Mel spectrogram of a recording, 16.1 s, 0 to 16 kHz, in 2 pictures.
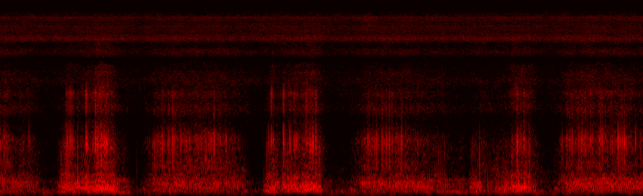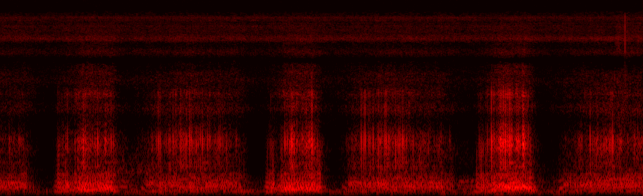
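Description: Soft, rhythmic rattling snores on each breath, roughly 12 breaths a minute, from a sleeping baby; snoring.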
